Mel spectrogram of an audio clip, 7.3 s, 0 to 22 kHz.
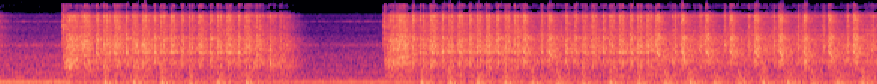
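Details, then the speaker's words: Yamaha 225DX three-wheeler, original factory carburetor, run on a jump pack with a short, poorly fitting fuel line. Single fires, runs ragged two seconds, dies, catches again and chugs unevenly; stalling, owner says still has carburetor issues. "I'm going to say she still has some carburetor issues so we're going to dig back into that"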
